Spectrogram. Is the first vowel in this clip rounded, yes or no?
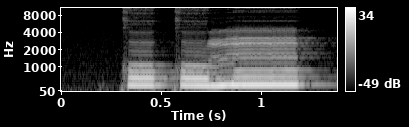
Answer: yes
